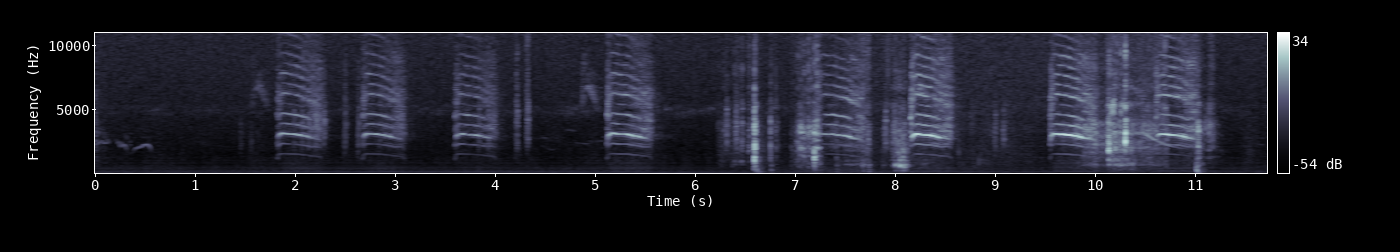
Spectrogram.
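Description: A bird calling repeatedly, each call a quick run of falling notes, in two groups. A few sharp knocks come in the second half, over a steady low hum.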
